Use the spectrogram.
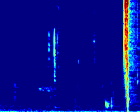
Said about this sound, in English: almost like buttery because I can taste the oil. Very buttery. I love it. That's a great chip. That great is crunchy, chip. Salty, and buttery. Exactly what you want in a like plain kettle chip.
